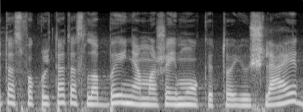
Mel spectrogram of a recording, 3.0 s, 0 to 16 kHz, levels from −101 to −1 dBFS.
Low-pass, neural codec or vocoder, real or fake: 10.8 kHz; none; real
